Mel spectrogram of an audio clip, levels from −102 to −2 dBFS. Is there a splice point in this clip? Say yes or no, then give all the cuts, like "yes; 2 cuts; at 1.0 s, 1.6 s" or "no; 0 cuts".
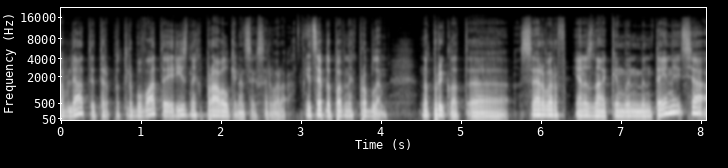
yes; 4 cuts; at 2.1 s, 2.9 s, 3.3 s, 6.3 s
